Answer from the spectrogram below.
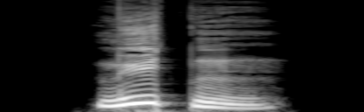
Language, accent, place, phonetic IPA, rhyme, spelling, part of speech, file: German, Germany, Berlin, [ˈmyːtn̩], -yːtn̩, Mythen, noun, De-Mythen.ogg
- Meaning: 1. plural of Mythos 2. plural of Mythus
